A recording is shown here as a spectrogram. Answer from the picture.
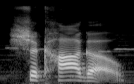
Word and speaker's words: Chicago: I was born in Chicago the CH here is an sh sound so that's all we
